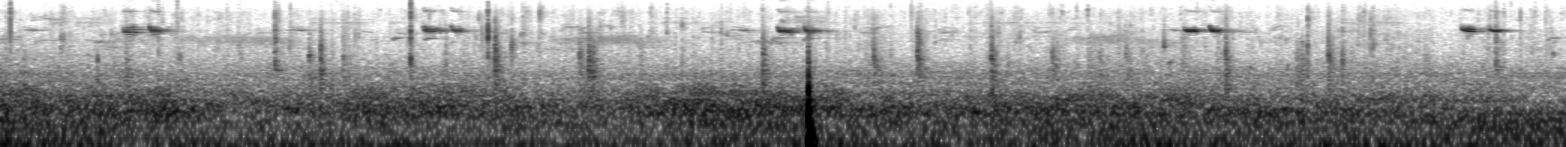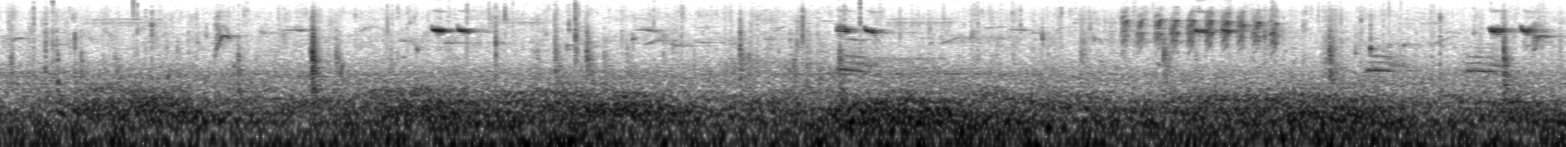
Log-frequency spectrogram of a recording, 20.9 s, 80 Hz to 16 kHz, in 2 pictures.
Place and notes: Ford, Laverstock, UK - 024 Birds and rain
Salisbury, UK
